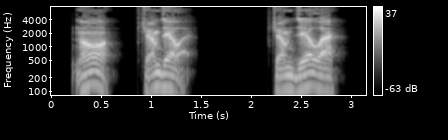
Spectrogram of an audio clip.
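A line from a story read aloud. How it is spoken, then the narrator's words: Curt question. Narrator (Russian): отрывисто спросил он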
